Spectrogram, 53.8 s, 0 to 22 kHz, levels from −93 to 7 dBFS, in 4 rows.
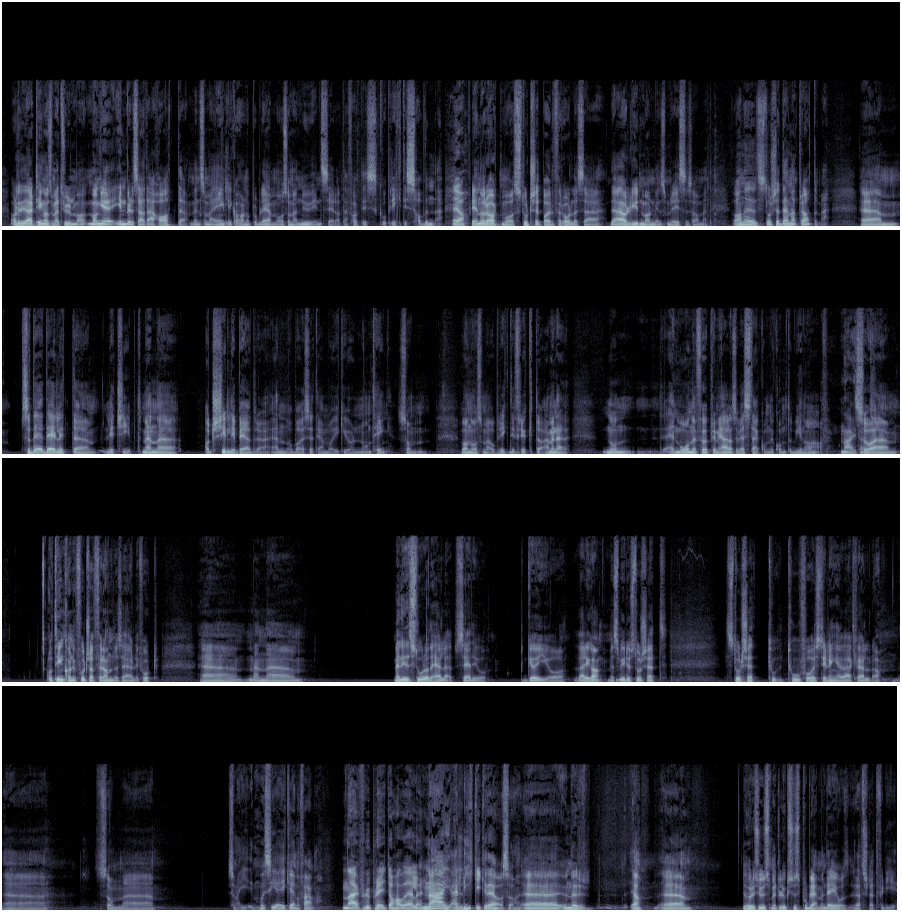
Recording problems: none

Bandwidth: 14.5 kHz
